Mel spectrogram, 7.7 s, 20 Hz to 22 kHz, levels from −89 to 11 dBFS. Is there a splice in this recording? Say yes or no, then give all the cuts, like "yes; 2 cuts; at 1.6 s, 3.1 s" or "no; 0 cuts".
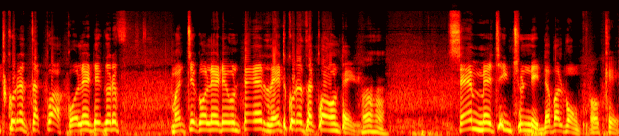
no; 0 cuts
